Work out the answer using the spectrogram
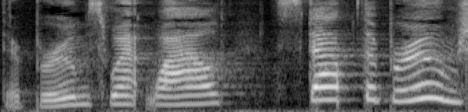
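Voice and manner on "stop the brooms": high, loud urgent shout. Acted. Manager shouting as the brooms go wild, high and loud. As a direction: yell to stop the runaway brooms. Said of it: "shouted the manager".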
